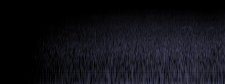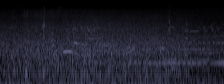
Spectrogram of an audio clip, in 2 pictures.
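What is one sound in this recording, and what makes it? Gentle waves wash onto a sandy shore.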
